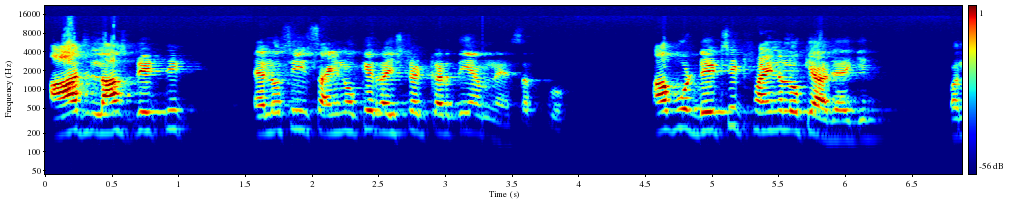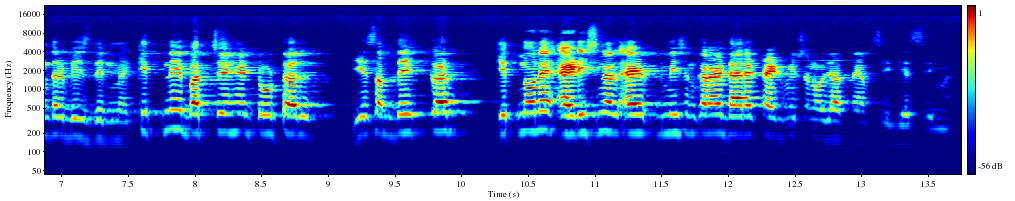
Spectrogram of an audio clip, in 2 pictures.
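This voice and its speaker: A man's voice: sits high, a little fast, lo-fi sound. A man teaching a chemistry class in a stern lecturing manner, mixing English terms into his speech. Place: coaching classroom.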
